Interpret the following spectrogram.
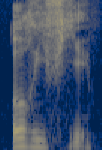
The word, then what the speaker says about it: Horrifié: Same thing here. You don't pronounce the H. Horrifié.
